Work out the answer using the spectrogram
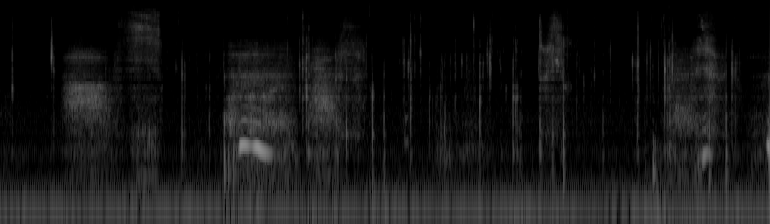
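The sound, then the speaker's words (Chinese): Faint, wet licking and smacking mouth sounds on skin, mixed with soft whispering; moist clicks and slurps come in irregular bursts throughout, quiet and intimate. “就让人家舔舔嘛，就一口，保证一口，可以吗？那我要开始了。”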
